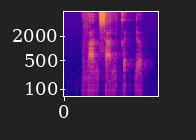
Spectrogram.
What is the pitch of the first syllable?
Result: rising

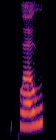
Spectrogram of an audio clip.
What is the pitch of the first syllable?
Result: rising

